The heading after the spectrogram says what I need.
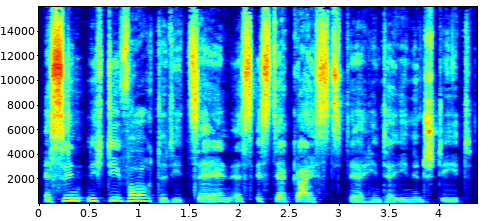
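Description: A desperate male monsignor, as a woman reads him in an audiobook, agitated and pleading as he defends his faith. The low voice rises in pitch and strains louder for him. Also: unhurried, breathy edge. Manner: agitated, pleading, near tears. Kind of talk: audiobook character reading.

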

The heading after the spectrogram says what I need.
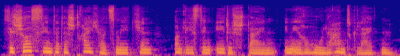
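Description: A woman narrating a fairy tale aloud in slow, deliberate storytelling. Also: lowish voice, darkish tone. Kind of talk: audiobook fairy tale reading.

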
